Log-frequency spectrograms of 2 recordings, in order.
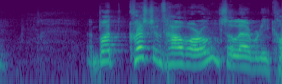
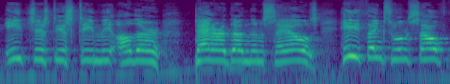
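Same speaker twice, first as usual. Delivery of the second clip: ordinary delivery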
